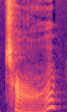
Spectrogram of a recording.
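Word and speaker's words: 宠: Today's sixth character based on the dragon phonsemantic element is the roof radical suspended above the dragon pronounced third tone chong.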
